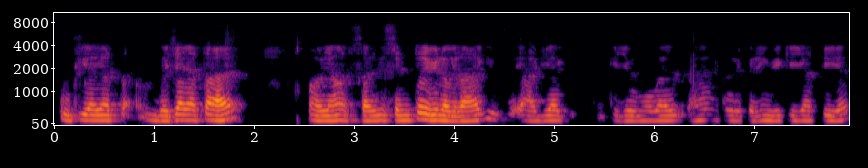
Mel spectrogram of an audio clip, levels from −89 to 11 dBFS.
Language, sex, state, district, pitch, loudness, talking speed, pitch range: Hindi, male, Uttar Pradesh, Gorakhpur, 150 Hz, -25 LUFS, 195 wpm, 145-160 Hz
